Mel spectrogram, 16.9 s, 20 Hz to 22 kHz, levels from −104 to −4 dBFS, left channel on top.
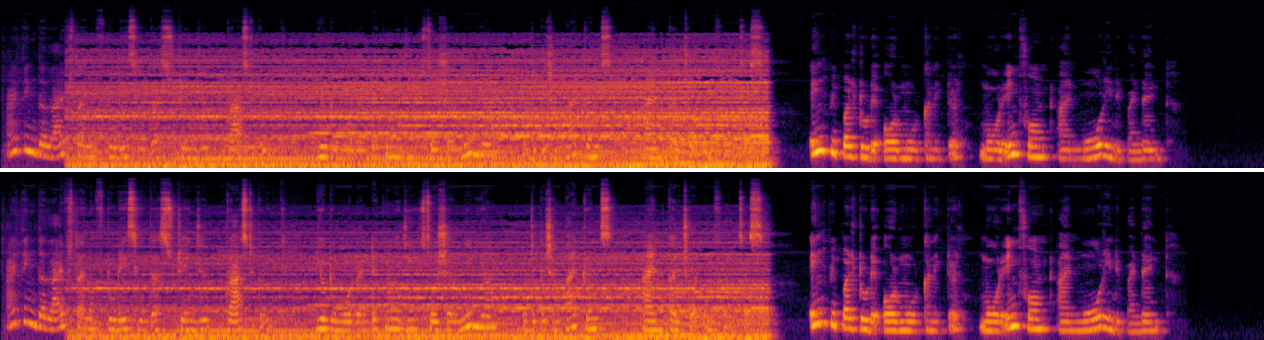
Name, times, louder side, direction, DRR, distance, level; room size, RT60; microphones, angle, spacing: voice 1, 0.1-3.7 4.2-6.6 7.0-8.1 8.5-10.2 10.8-12.8 13.1-15.5, right 1 dB, 75° right, 0.6 m, -30 dB
sound 1, 0.8-10.3, left 2 dB, 75° left, 0.5 m, -28 dB
2.2 x 2.0 x 2.7 m
head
